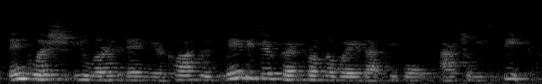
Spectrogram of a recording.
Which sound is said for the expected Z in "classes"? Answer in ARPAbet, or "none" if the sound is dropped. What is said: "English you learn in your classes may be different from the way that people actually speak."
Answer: Z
